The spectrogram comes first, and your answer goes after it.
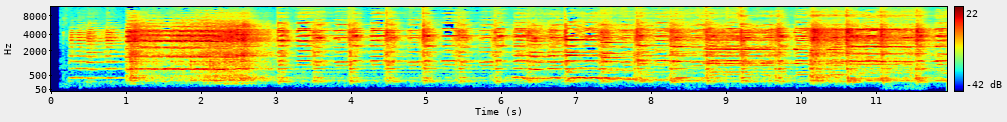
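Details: Lively traditional music with accordion and fiddle plays throughout, with no animal sounds.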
